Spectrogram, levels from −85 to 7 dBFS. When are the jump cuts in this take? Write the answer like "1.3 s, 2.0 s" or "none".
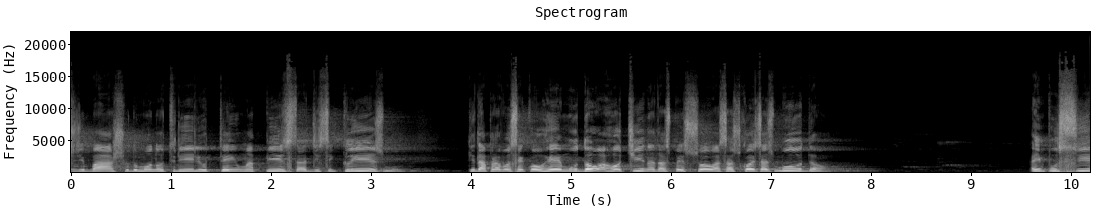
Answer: none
